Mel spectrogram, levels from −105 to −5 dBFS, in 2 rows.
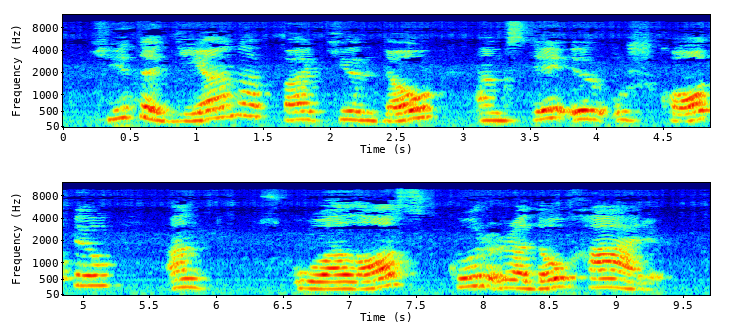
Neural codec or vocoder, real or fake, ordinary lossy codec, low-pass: none; real; MP3, 48 kbps; 9.9 kHz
